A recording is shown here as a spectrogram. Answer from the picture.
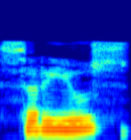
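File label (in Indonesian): "serius", Indonesian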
